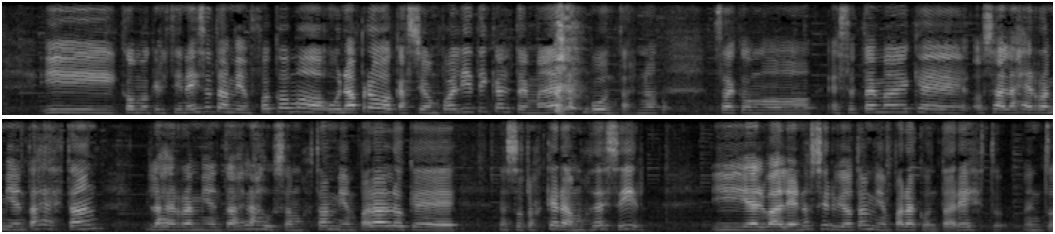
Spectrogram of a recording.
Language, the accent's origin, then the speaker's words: Spanish; Maracaibo, Zulia, Venezuela; now in Caracas, Venezuela; nosotras mismas somos de Maracaibo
